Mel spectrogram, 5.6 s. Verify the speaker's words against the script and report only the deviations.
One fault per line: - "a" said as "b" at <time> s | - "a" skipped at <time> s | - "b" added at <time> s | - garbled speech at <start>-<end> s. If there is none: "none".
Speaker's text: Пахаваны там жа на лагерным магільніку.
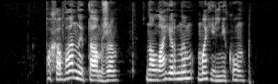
none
